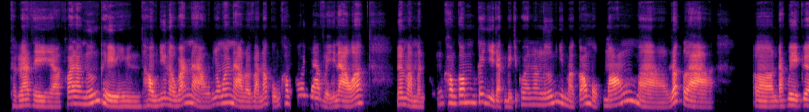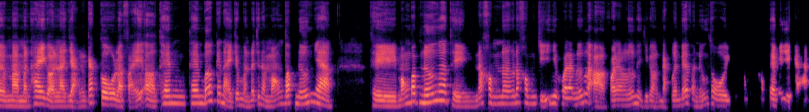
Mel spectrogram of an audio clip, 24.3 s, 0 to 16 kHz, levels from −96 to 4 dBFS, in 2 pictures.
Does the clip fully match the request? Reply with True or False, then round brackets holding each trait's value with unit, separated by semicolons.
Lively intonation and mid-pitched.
True (6.9 semitones; 160 Hz)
